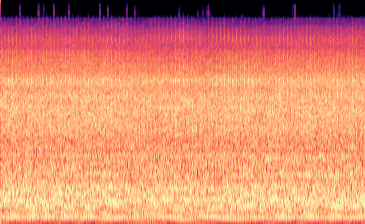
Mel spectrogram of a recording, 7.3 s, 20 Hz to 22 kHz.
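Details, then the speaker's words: M151 military jeep after carburetor work, fuel filter added and contaminated tank drained, about three-quarters choke: steady, even idle with smooth low rumble, much better though idle still not quite right. "so hmm that sounds a whole lot better"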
